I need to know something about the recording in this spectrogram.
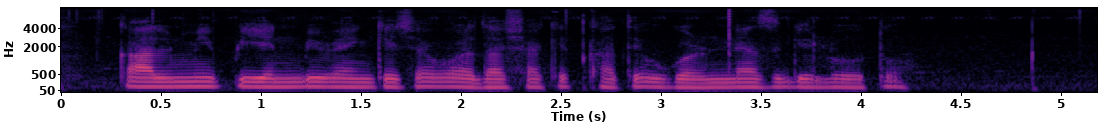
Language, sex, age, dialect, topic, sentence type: Marathi, male, 25-30, Standard Marathi, banking, statement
